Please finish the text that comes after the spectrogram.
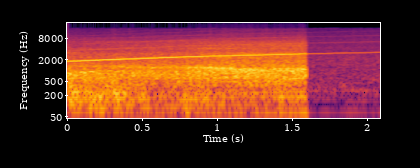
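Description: Piper PA28 single-engine aircraft engine at full power during takeoff, a loud steady roar with a rising whine that cuts off abruptly near the end.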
